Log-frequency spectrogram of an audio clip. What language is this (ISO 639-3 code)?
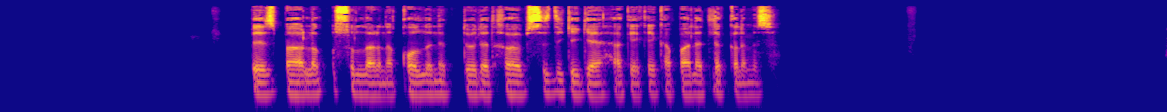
uig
